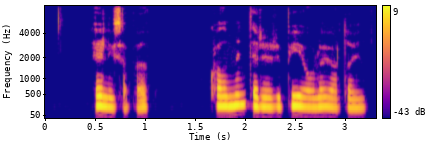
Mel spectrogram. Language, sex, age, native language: Icelandic, female, 13, Polish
